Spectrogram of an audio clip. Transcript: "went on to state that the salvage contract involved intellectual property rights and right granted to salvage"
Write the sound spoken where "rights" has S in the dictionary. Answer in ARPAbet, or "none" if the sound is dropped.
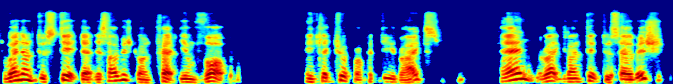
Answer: S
